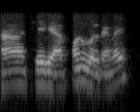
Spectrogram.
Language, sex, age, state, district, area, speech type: Urdu, male, 18-30, Bihar, Purnia, rural, conversation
